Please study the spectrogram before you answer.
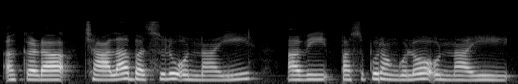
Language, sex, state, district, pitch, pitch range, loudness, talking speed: Telugu, female, Telangana, Hyderabad, 220 Hz, 210-240 Hz, -16 LUFS, 90 wpm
